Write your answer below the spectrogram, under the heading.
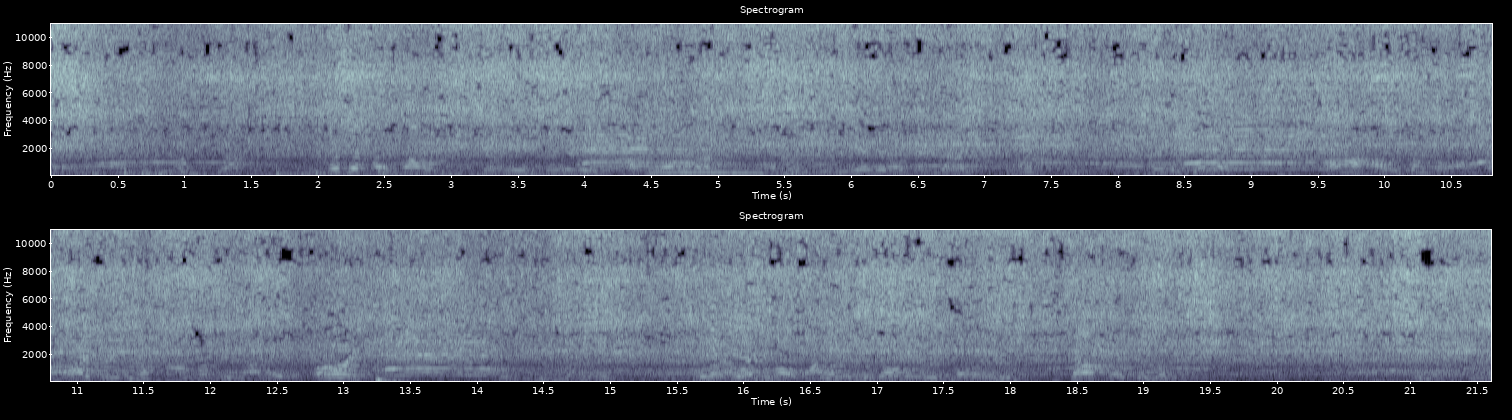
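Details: Cheviot sheep at shearing time, several animals bleating in quick overlapping succession, short and quavering calls crowding one another throughout, with human voices mixed in and a steady hiss underneath.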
